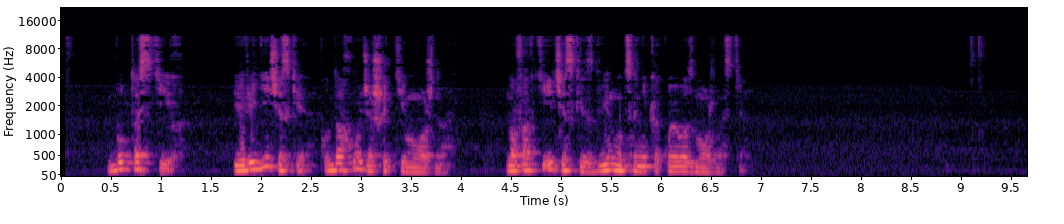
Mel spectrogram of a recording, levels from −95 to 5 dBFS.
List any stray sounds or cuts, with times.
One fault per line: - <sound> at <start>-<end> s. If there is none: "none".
none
